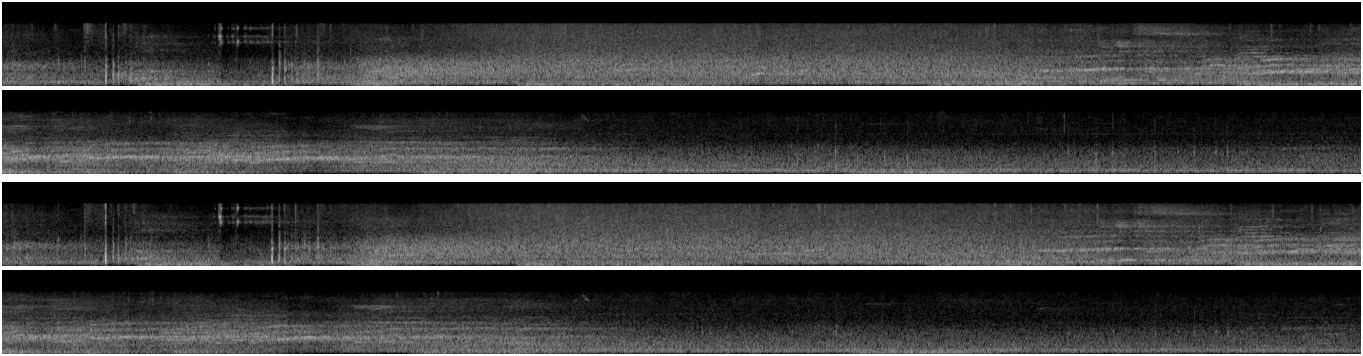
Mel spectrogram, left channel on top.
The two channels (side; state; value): both; normal; correlation 0.46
